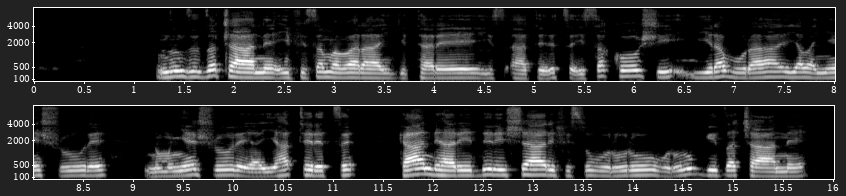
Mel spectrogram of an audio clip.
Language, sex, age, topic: Rundi, male, 36-49, education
